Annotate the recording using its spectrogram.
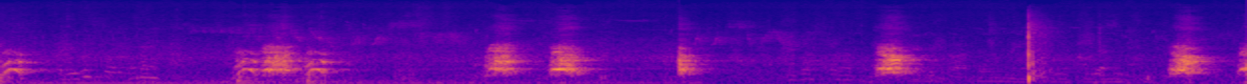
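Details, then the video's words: Giant Schnauzer Dea vom Wasserschloß during protection-work training, giving loud harsh barks in separate bursts, single and doubled, spaced about a second or more apart, with a man's shouted commands mixed in and a low background hum early on. "Riesenschnauzer Dea vom Wasserschloß - Schutzdienst"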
